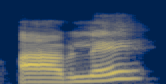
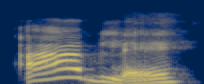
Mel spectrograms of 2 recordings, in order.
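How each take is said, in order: First: The stress is on the last syllable. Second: The stress is on the first syllable. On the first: The speaker spoke in the past. "it's got to punch the last syllable. Hable, I spoke" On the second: It is a command or a wish for someone to speak. "if I punch this part of it, hable is a command or a subjunctive"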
